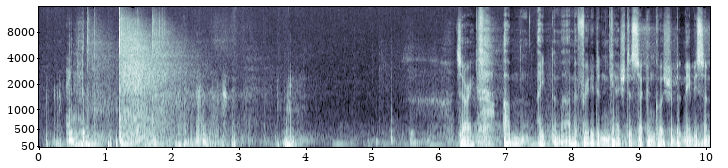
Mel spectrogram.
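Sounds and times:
microphone rubbing and rustling: 0:00.0 - 0:04.0.

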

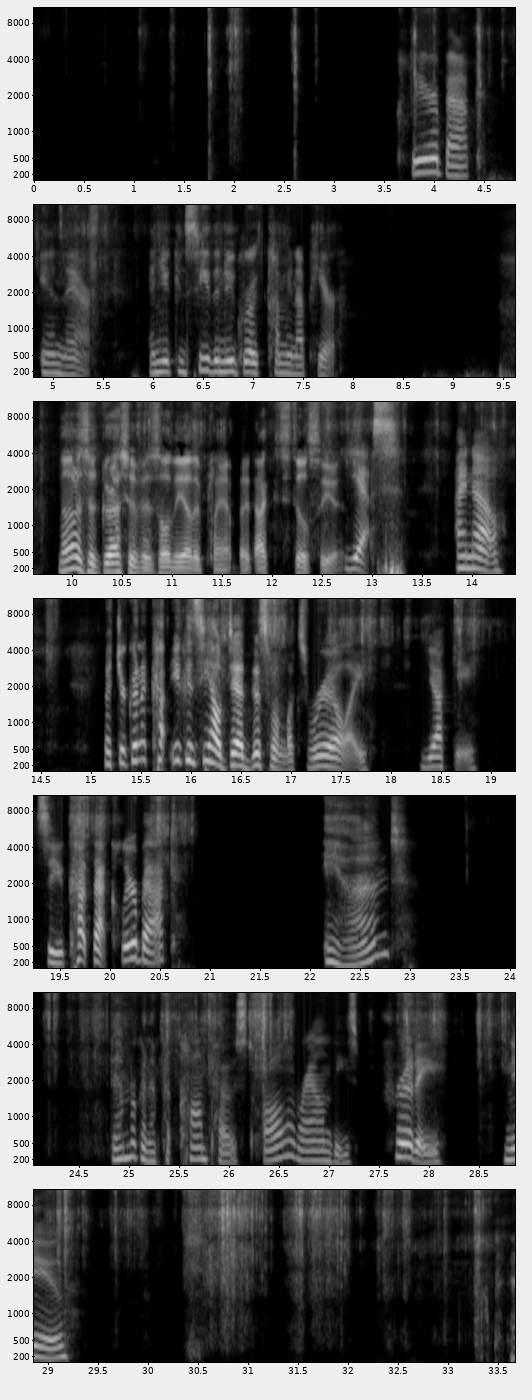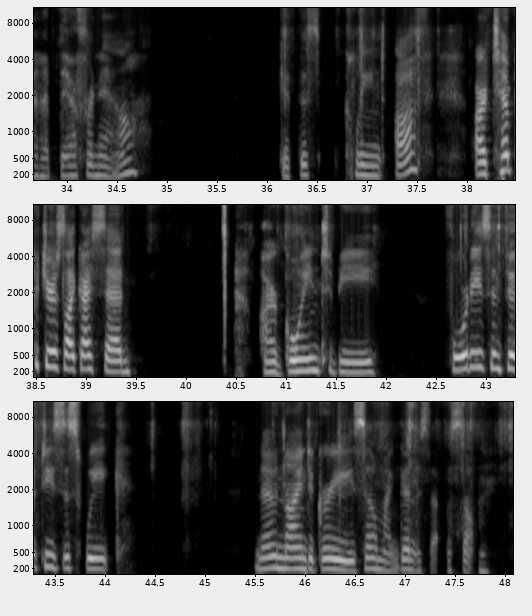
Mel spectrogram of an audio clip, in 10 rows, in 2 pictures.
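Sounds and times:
dry foliage rustling and crunching: 0:01.3 - 0:02.2, 0:04.4 - 0:05.8, 0:12.5 - 0:14.8, 0:15.6 - 0:20.8, 0:24.1 - 0:26.9, 0:27.7 - 0:33.6, 0:44.4 - 0:48.0
hand pruners snipping stems: 0:01.3 - 0:02.9, 0:15.4 - 0:20.8, 0:24.2 - 0:26.9, 0:27.7 - 0:33.4, 0:42.7 - 0:48.0.

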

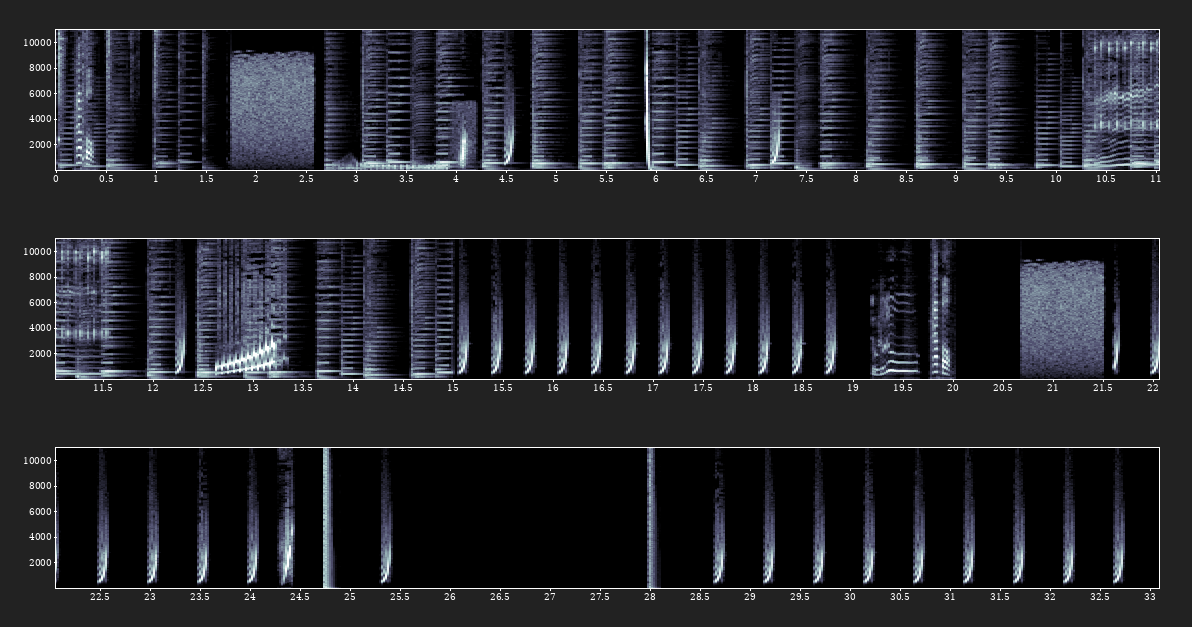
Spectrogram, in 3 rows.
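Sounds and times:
cartoon rising bloop: 0:02.7 - 0:04.2, 0:12.6 - 0:13.4
cartoon blip sweeping up: 0:12.6 - 0:13.4.

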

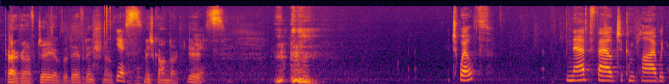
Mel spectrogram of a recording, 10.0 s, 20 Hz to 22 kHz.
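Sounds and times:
person clearing throat: 0:04.1 - 0:05.0.

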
